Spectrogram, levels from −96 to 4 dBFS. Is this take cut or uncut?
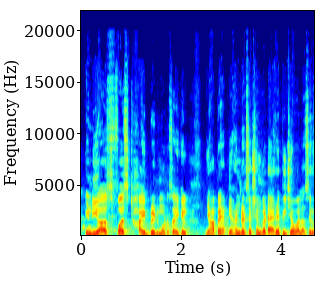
cut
